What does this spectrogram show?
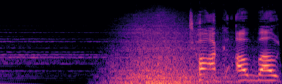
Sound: air whooshing

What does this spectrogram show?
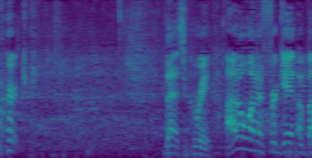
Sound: audience laughs

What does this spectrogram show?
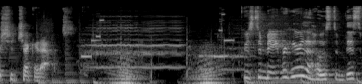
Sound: porg calling

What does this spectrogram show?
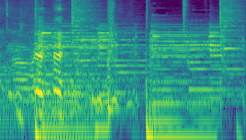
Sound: smooth music; laughter

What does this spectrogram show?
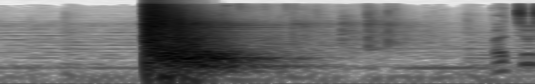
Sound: explosion

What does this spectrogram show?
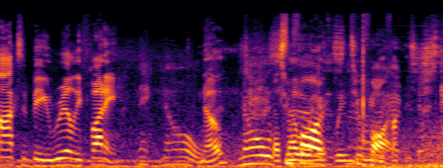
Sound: quietly

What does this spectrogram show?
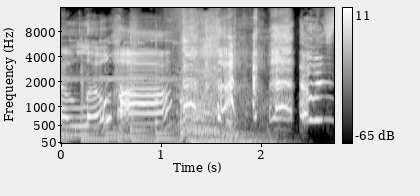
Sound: laughing

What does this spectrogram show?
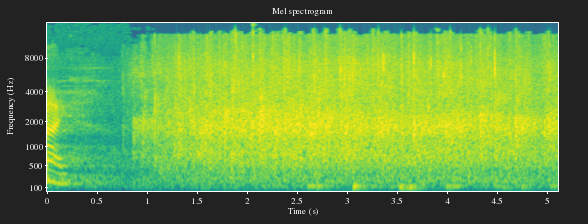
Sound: audience applauding

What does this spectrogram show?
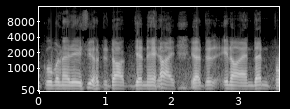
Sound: chuckles

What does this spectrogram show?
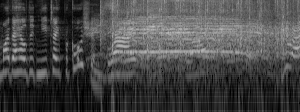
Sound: applause

